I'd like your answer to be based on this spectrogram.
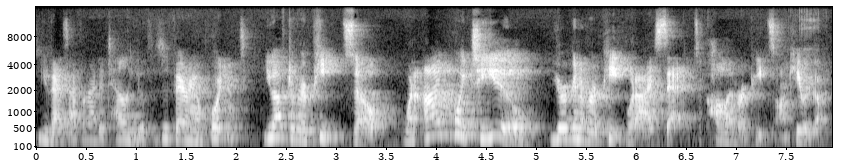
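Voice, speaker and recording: A woman's voice: medium pitch, expressive, brisk, gravelly, hardly any pauses, sharp tone, a little hiss or hum. An American woman in her thirties speaking as a children's storytime host, explaining things simply and encouragingly to little kids. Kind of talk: storytime talk for young children. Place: indoor room with a painted mural. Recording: roomy echo, camera at a distance.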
